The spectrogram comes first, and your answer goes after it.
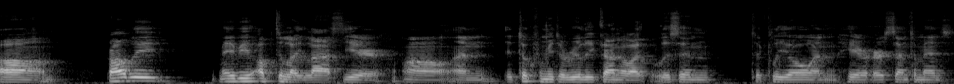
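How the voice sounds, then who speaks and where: This man talks at a fairly slow pace, his medium pitch showing ordinary pitch variation. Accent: American. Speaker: podcast co-host. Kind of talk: casual chat. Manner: energetic.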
